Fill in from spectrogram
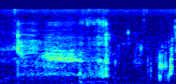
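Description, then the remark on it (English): Quiet sipping of black tea, with a few short wet slurps and mouth clicks spread over a couple of seconds and no talking. “Got to take a sip of black tea.”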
